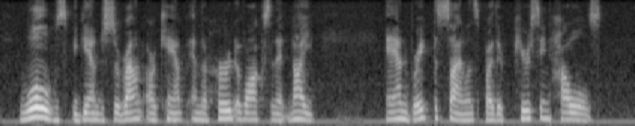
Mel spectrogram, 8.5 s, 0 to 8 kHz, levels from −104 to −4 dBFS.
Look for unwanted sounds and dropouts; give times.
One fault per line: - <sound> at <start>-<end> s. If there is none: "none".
none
